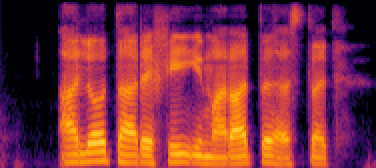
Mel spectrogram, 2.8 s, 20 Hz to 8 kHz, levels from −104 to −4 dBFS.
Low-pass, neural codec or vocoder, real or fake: 7.2 kHz; codec, 16 kHz, 1 kbps, FunCodec, trained on LibriTTS, 50 frames a second; fake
